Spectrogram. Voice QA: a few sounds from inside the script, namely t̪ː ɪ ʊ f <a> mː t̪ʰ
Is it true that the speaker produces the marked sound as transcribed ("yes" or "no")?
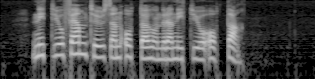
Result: no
